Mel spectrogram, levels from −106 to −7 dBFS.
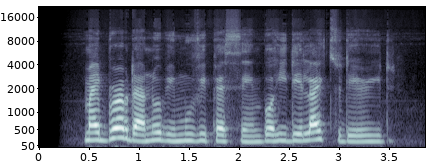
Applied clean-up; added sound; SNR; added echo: none; none; none; none.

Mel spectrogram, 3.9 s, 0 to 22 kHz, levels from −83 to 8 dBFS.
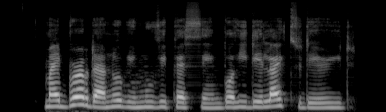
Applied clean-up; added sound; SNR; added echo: neural mask model DeepFilterNet 3.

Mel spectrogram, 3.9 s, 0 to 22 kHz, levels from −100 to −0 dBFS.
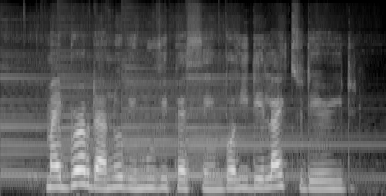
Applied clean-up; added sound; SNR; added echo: none; Clock; 17 dB; none.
